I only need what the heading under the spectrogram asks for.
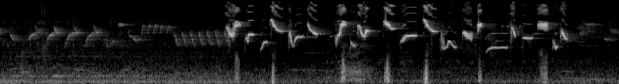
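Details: Canary, locally called sanger, a lively singer used as tutor song for other birds: faint chirps over a low hum, then from midway loud, high, sharp down-slurred whistled notes repeated rapidly, about two per second, until near the end.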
